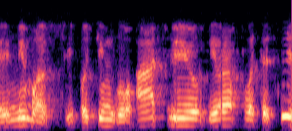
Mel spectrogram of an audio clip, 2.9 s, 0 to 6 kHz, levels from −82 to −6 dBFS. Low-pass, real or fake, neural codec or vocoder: 5.4 kHz; fake; codec, 16 kHz, 16 kbps, FunCodec, trained on LibriTTS, 50 frames a second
